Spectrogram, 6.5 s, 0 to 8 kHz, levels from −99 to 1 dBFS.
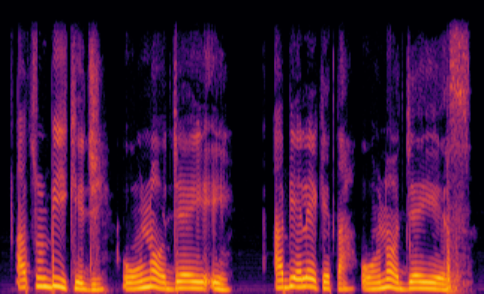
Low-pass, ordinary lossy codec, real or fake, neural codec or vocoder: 7.2 kHz; none; real; none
